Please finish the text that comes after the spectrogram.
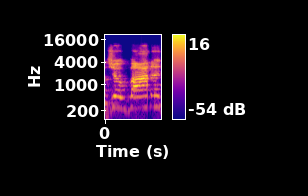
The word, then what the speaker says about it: Giovanna: coach and healer yes her name is spelled more scarier than it actually says those like letters so Giovanna Tisdale and I am so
